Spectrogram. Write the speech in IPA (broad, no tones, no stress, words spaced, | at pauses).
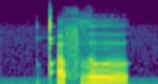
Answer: qʼufðʊː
